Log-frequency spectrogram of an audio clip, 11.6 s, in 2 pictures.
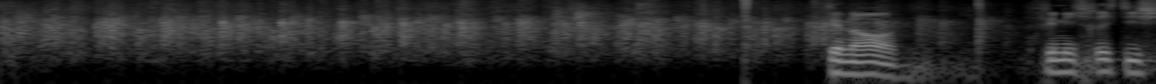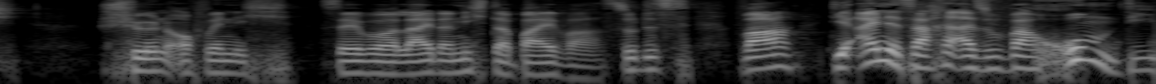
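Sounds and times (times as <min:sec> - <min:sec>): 
audience applause: 0:00.0 - 0:05.1
speech: 0:04.1 - 0:11.5.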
